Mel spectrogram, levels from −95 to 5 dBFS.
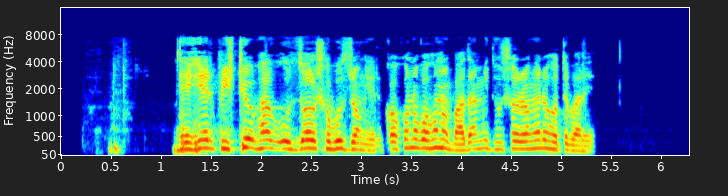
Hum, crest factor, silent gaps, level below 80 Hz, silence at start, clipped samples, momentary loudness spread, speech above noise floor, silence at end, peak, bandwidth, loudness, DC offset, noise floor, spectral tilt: none; 14 dB; none; -52 dBFS; 0.5 s; under 0.1%; 15 LU; 73 dB; 0.95 s; -2 dBFS; 7.8 kHz; -14 LUFS; under 0.1%; -86 dBFS; -6.5 dB/octave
